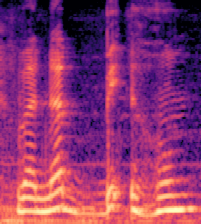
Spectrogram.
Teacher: جھٹکے کی آواز حمزہ کی ہی ہونی چاہیے نہ کہ عین کی. یعنی کہ بعض لوگ اس کو پڑھتے ہیں وَنَبِّئْهُمْ، عین کی طرف چلے جاتے ہیں، یہ جائز نہیں ہے، یہ حمزہ ہے تو اس کو ہم حمزہ ہی پڑھیں گے. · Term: ساکن حمزہ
